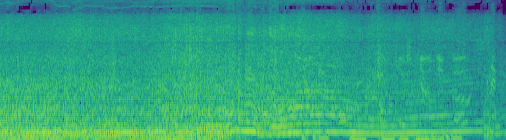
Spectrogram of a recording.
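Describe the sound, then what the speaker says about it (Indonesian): A rally race car roars past with a loud, close engine note that sweeps down and back up while its tires squeal and skid over the engine, all without any talking. "balapan ini sangat ikonik dengan mobil-mobilnya yang bisa memiliki suara khas seperti ini"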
